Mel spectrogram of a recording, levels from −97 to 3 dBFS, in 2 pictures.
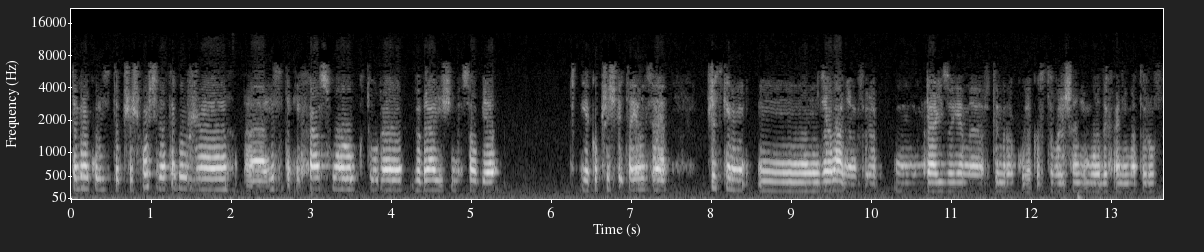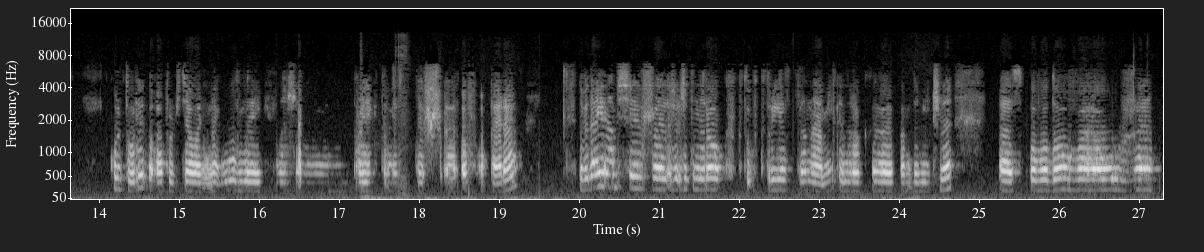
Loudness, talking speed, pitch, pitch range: -21 LUFS, 120 wpm, 220 Hz, 195-260 Hz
